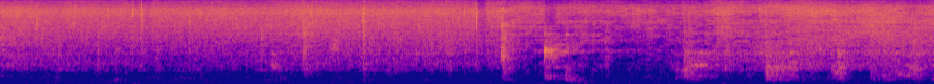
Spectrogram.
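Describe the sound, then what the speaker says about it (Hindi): Onions frying in a little oil with star anise, cumin, cinnamon and dried red chilies for a cabbage egg curry, giving a dense, even crackling sizzle, with a few sharper stirring scrapes near the middle and no talking. "और इसे अच्छी तरह से फ्राई करना, ज़्यादा तेल नहीं डालना है"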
